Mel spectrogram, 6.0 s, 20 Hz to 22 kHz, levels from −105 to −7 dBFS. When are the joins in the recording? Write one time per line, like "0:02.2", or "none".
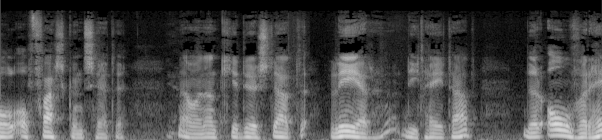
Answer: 0:02.2
0:03.1
0:04.2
